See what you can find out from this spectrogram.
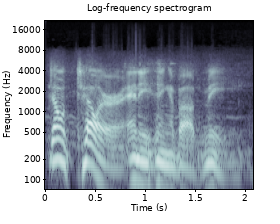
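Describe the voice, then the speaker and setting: A man's voice: low-pitched, huge pitch swings, normal speed. An American actor playing a wry, hard-boiled male investigator in a 1950s radio detective drama, clipped and confiding. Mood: probing, flirtatious. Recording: dull vintage radio recording with music.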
